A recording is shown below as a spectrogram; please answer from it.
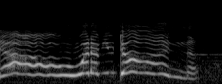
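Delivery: very high, very slow, drawn-out dramatic anime-style cry. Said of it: "It's an anime moment where he's like".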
